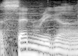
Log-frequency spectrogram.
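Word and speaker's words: Senrigan: can't see directly with my senringon clairvoyance a senrigun that's what he says that's how you say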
